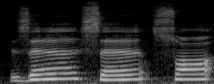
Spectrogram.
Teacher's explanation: ज़बान की नोक अगले ऊपरी और निचले दांतों के किनारे को मिलाने से ज़ स और सौ अदा होते हैं।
